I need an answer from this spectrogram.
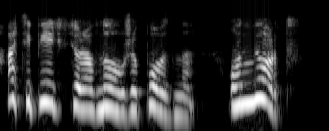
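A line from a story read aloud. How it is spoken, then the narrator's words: Detached exclamation. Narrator (Russian): Он отрешенно воскликнул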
